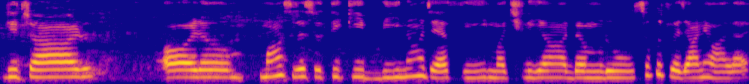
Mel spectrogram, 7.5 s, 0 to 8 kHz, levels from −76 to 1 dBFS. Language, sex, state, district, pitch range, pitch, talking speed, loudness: Hindi, female, Bihar, Purnia, 235-265 Hz, 250 Hz, 120 wpm, -15 LUFS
